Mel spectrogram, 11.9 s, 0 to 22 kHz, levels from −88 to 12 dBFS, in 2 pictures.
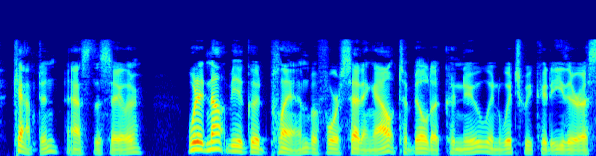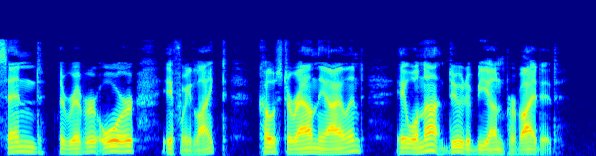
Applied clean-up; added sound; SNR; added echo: none; none; none; none.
